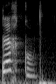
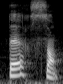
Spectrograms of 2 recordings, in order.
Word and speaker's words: perçons: Question, pourquoi on a mis une cédille ici? Pour ne pas prononcer, nous perquons. Très bien, Kiltum. Pour ne pas prononcer le verbe ainsi, nous perquons. Car on doit le prononcer nous perçons.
